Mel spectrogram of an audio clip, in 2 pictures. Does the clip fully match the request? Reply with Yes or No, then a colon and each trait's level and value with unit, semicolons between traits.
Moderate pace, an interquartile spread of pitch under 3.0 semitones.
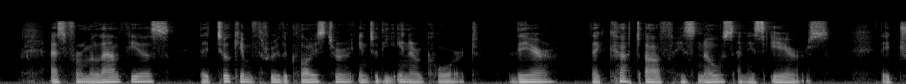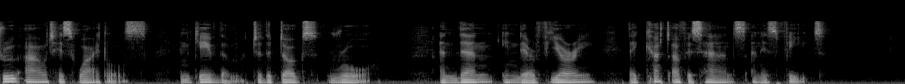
Yes: average, 155 wpm; narrow, 2.6 semitones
